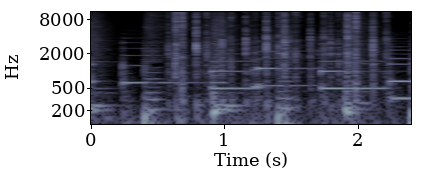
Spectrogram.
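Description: Background music with piano-like notes, with a quick run of typing clicks laid over it from about half a second in for over a second: a typewriter-style sound effect for text appearing on screen.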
